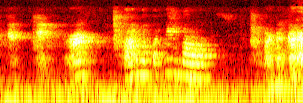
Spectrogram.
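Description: An African grey parrot talks in short, speech-like phrases with a voice-like rise and fall, mixed with brief whistled notes; a woman's voice may be heard too.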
